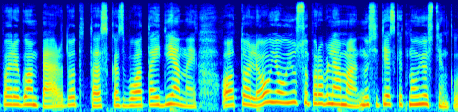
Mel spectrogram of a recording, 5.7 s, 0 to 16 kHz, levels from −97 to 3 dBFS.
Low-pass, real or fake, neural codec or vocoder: 14.4 kHz; real; none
